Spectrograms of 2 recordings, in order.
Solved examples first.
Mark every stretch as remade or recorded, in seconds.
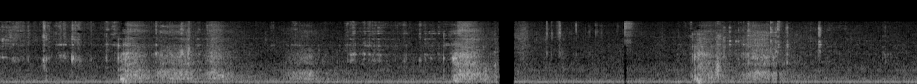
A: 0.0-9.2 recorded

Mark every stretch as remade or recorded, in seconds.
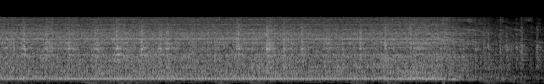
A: 0.0-0.6 remade; 0.6-3.8 recorded; 3.8-5.4 remade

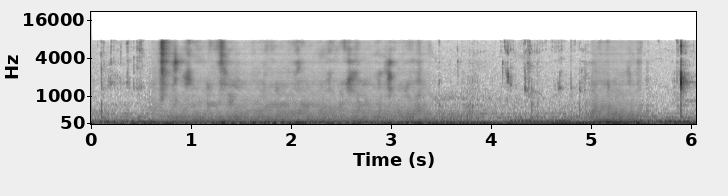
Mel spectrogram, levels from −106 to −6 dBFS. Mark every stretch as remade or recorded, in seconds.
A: 0.0-0.6 recorded; 0.6-3.4 remade; 3.4-5.0 recorded; 5.0-5.5 remade; 5.5-6.1 recorded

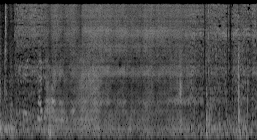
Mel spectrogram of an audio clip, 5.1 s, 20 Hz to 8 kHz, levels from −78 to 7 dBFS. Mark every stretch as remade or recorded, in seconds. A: 0.0-0.9 recorded; 0.9-3.8 remade; 3.8-5.1 recorded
